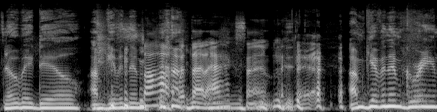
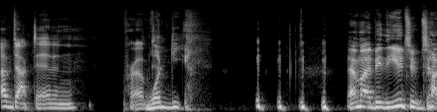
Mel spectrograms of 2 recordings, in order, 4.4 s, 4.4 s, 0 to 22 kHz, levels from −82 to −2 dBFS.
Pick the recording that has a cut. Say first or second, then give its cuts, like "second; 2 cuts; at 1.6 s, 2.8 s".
second; 1 cut; at 2.0 s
